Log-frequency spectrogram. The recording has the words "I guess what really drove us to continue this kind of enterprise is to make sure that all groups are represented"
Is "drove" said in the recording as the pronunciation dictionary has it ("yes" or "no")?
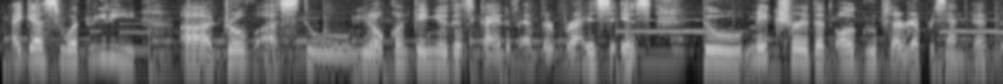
yes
